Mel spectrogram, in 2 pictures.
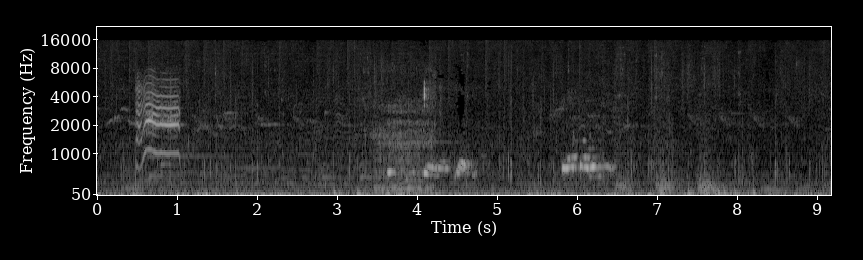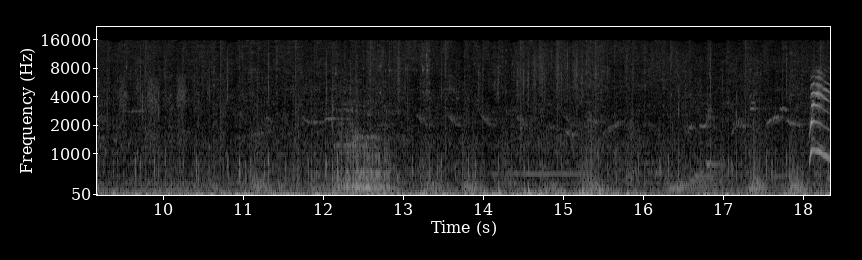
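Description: A horse's hooves thud on soft ground at a gallop.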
